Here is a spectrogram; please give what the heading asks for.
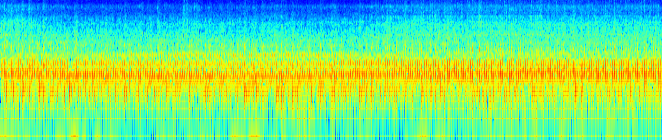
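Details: Used chainsaw with old fuel dumped, fresh fuel added, and the fuel line primed: steady high-pitched two-stroke buzz at constant revs, no surging, misfire or dropouts; runs cleanly.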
